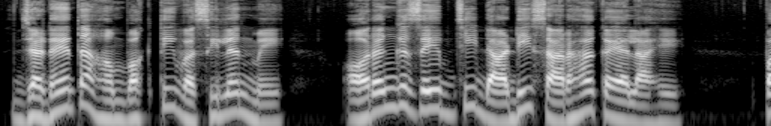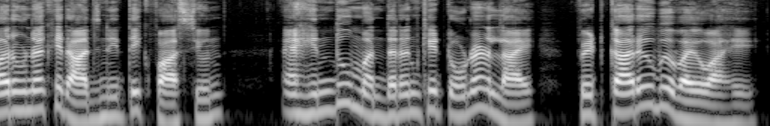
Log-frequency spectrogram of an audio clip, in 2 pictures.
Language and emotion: Sindhi, neutral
